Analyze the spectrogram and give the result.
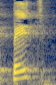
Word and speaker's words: Pet: ¿Pet o pit? – Pet. – O sea, esto sí se lee como se escribe.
